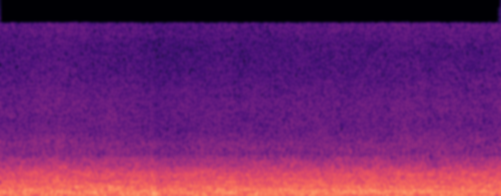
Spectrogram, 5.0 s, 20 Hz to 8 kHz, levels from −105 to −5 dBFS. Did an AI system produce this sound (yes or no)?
yes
